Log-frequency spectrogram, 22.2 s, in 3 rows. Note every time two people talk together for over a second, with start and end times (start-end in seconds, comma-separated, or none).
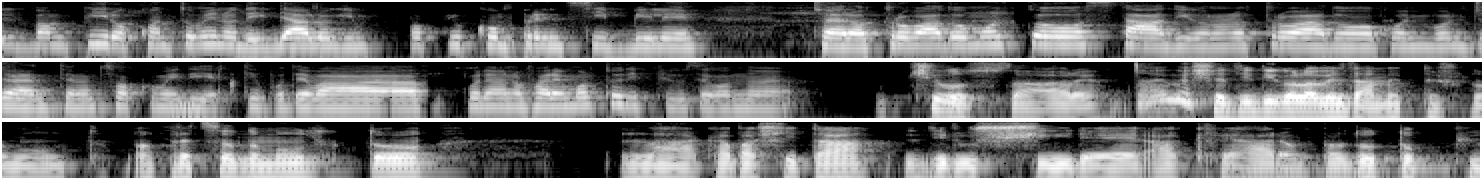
none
